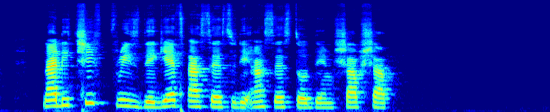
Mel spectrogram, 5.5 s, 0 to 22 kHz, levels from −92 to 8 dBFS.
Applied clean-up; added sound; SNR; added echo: neural mask model RNNoise.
